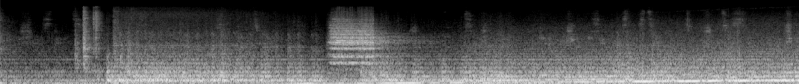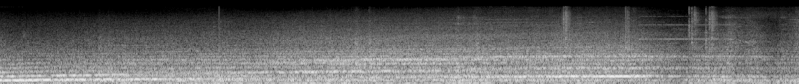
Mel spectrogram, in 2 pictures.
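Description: Train wheels rumble and clatter on rails in a tunnel.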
